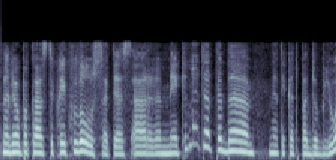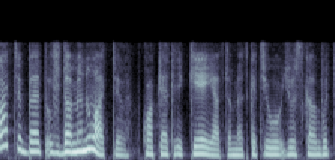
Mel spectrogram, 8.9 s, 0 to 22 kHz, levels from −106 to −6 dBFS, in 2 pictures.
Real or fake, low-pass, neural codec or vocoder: fake; 7.2 kHz; codec, 16 kHz, 1.1 kbps, Voila-Tokenizer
